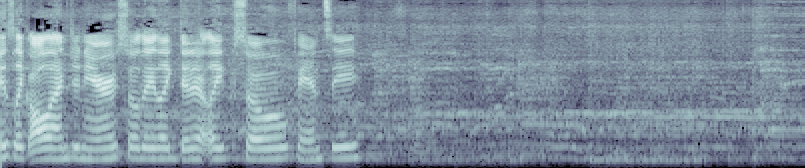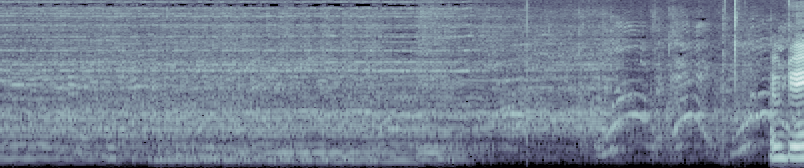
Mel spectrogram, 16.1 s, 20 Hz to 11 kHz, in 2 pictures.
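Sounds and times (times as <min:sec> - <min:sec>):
television music: 0:00.0 - 0:16.0.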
